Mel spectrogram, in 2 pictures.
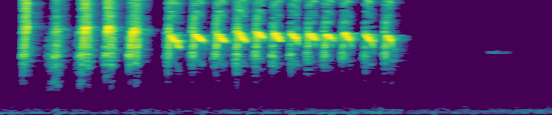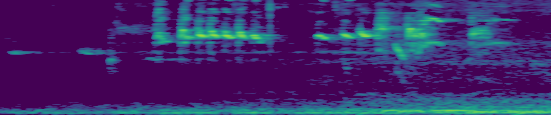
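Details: Lure recording of a grey-cheeked bulbul meant to prompt another bird to sing: a two-second burst of about fifteen fast, sharp chattering notes, then quiet faint whistles as low background noise grows.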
